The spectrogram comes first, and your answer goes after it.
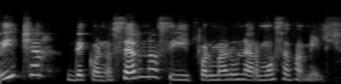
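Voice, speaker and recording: Over a quiet background, a woman with a Guatemalan accent speaks at a moderate pace in a fairly high voice with ordinary pitch variation. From Guatemala, Zacapa. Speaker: near-death experience survivor; interview guest. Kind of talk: testimony. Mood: personal, emotional story. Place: home room. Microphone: video call.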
